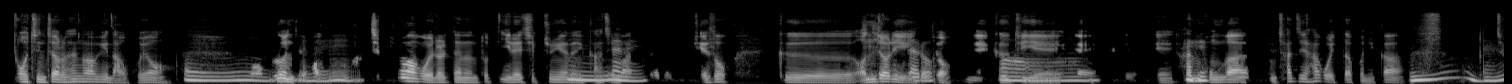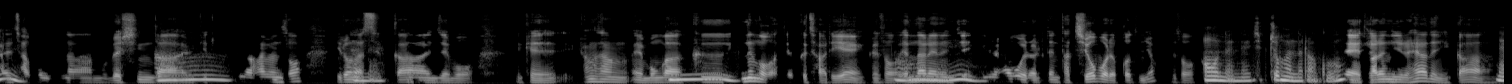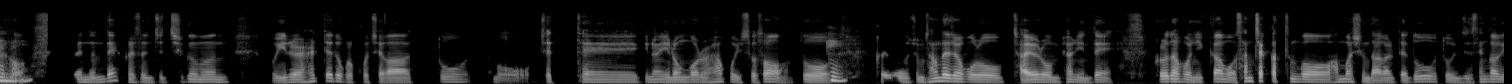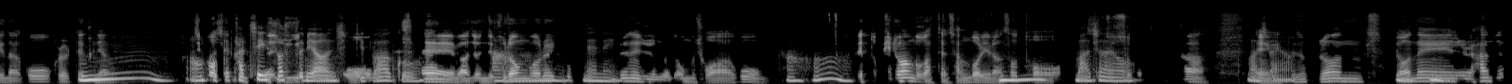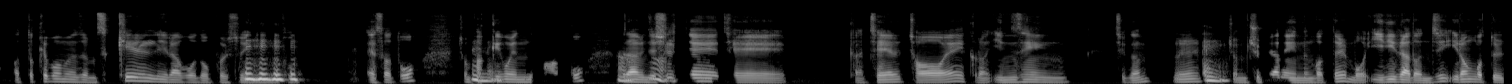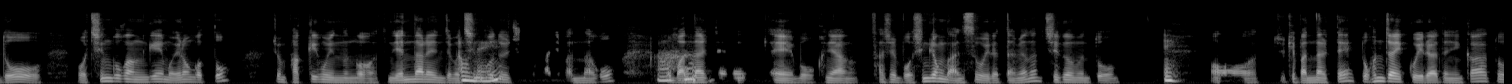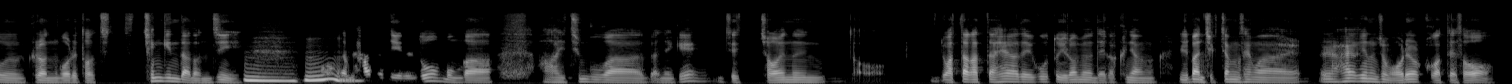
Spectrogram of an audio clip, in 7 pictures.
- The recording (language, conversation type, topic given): Korean, advice, 가치관이 바뀌면서 삶의 방향을 다시 점검하게 된 계기와 현재 상황을 설명해 주실 수 있나요?
- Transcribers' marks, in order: static; other background noise; drawn out: "어"; distorted speech; unintelligible speech; drawn out: "아"; laugh; teeth sucking; unintelligible speech; lip smack; tapping; laugh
